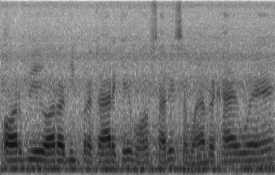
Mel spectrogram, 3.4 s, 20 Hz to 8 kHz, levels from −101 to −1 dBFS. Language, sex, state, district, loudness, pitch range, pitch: Hindi, male, Chhattisgarh, Raipur, -14 LUFS, 125-140 Hz, 135 Hz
